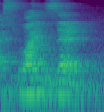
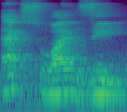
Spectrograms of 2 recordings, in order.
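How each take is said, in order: First: The last letter is said as zed. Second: The last letter is said as zee.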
